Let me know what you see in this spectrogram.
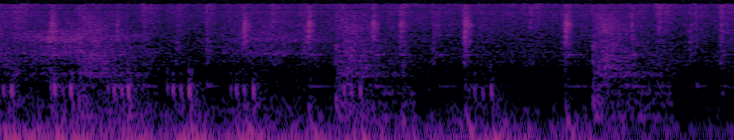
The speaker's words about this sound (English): It was me. It was this. I hear a cat like purring. Oh, this is me. Oh, drumming my fingers very quickly.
